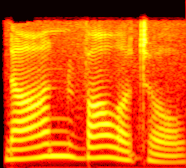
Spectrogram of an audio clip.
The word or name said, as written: nonvolatile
